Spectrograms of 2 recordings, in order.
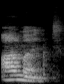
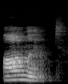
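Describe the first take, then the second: First: The L sound is silent. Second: The same.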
